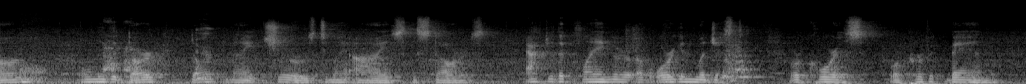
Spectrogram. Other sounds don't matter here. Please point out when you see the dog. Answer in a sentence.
You can hear the dog from 0.1 to 2.1 s and from 6.1 to 7.7 s.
